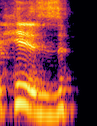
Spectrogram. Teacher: the word his is spoken with a Z at the end, even though it's spelled with an S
